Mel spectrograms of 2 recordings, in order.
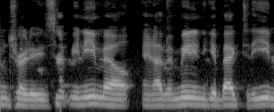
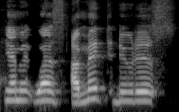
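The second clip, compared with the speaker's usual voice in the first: sudden realization; 6 semitones higher, 10 dB louder than usual. Real, not acted. Suddenly remembering.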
